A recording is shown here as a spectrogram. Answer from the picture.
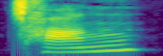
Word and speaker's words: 常: No, 长, second tone. Just going up.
